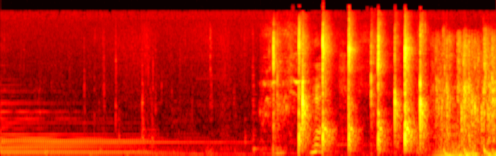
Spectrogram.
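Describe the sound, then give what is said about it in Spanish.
Light applause from two people clapping, a quick uneven run of many sharp claps that follows a quieter opening with a sustained tone. “ahí vino el aplauso masivo. Exactamente, porque somos dos, tampoco que podemos aplaudir tremendamente fuerte.”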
